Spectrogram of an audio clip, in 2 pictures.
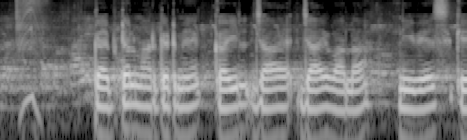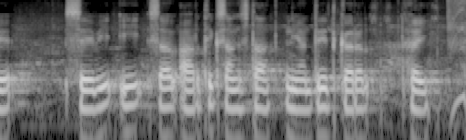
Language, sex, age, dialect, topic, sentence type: Magahi, male, 18-24, Central/Standard, banking, statement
